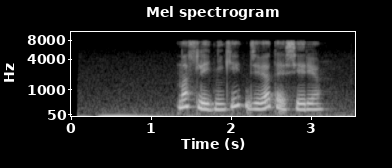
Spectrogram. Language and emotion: Russian, positive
